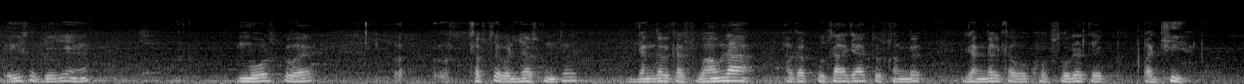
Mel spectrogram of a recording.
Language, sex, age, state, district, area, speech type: Urdu, male, 60+, Uttar Pradesh, Mirzapur, rural, spontaneous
